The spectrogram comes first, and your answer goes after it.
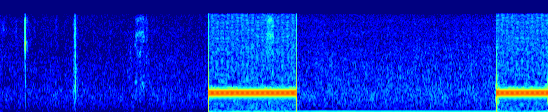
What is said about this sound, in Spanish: Aquí nuestro amigo George Jiménez va a ser el que va a hacer contacto con él primeramente. En este momento lo estoy marcando.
